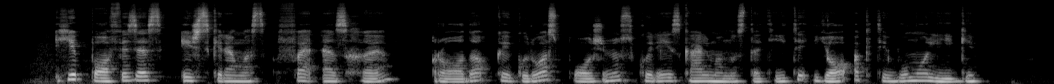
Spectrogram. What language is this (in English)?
Lithuanian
